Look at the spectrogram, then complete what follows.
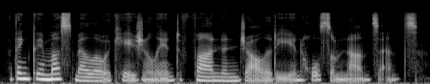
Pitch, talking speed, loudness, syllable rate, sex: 205 Hz, 180 wpm, -18 LUFS, 6.5 syllables/s, female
